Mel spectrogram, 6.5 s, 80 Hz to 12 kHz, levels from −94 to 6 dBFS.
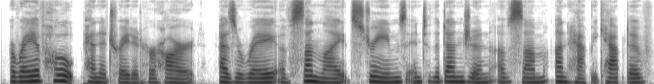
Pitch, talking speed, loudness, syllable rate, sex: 175 Hz, 185 wpm, -18 LUFS, 4.9 syllables/s, female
